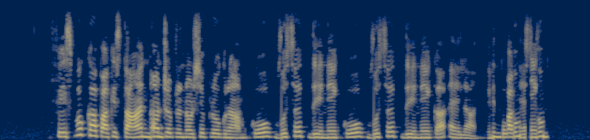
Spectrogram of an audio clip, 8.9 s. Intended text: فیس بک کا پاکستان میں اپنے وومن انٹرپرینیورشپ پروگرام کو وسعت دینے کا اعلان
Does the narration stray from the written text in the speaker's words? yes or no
yes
